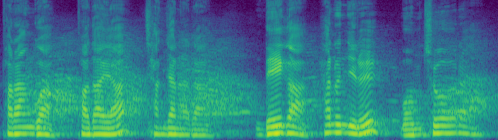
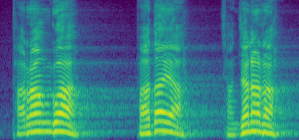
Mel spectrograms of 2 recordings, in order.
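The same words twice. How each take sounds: First: Slow, measured recitation; call-and-response reading; slow group recitation. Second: Slow, loud rebuke to the storm; booming command to wind and sea. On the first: Shown as a demonstration. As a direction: lead the congregation, slowly. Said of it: "함께 해보세요. 시작". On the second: Acted. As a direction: proclaim it slowly and grandly. Pastor voices Jesus commanding storm.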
